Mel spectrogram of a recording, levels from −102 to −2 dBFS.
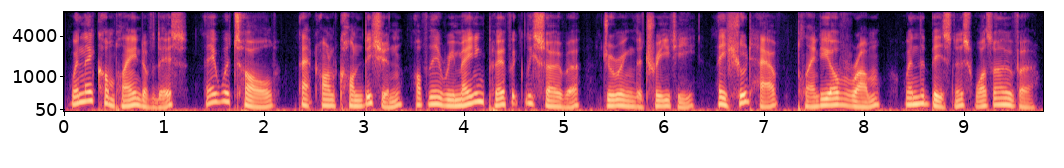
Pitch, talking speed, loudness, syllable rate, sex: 135 Hz, 185 wpm, -17 LUFS, 5.5 syllables/s, male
